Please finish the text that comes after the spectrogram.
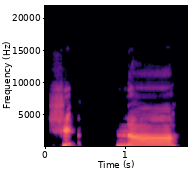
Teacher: शीन के बाद साकिन हमजा है, झटके के साथ पढ़ना है।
